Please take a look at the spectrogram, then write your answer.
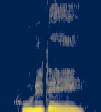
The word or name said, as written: hundedage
